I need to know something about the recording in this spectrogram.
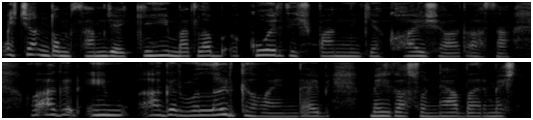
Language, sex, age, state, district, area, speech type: Kashmiri, female, 18-30, Jammu and Kashmir, Baramulla, urban, spontaneous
